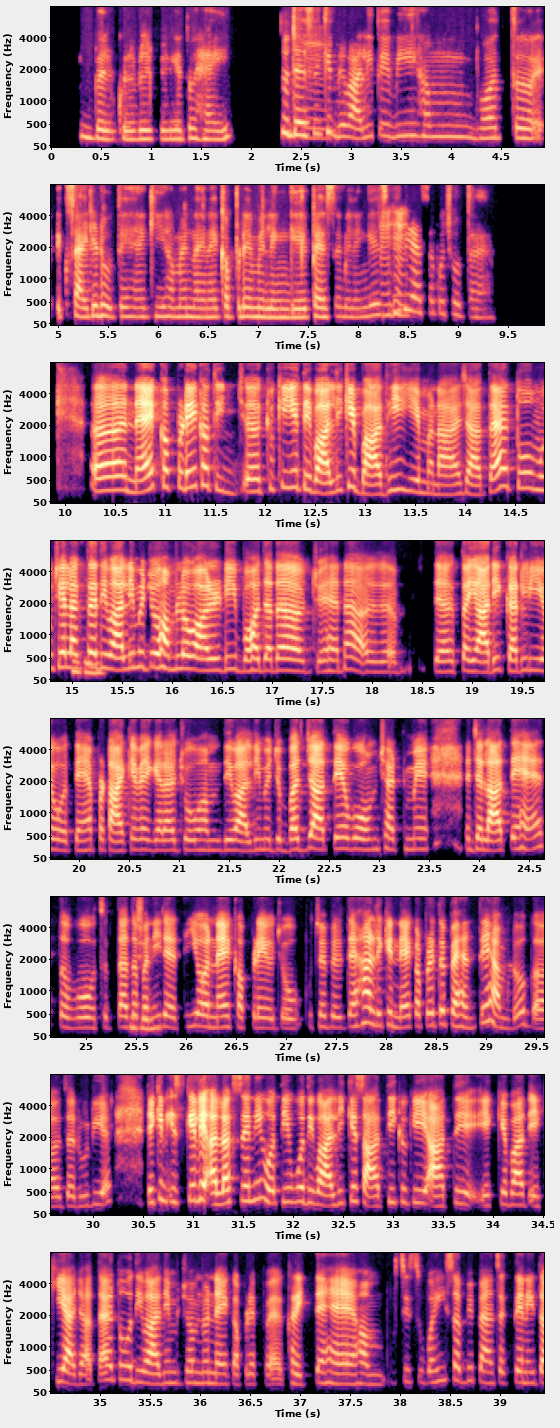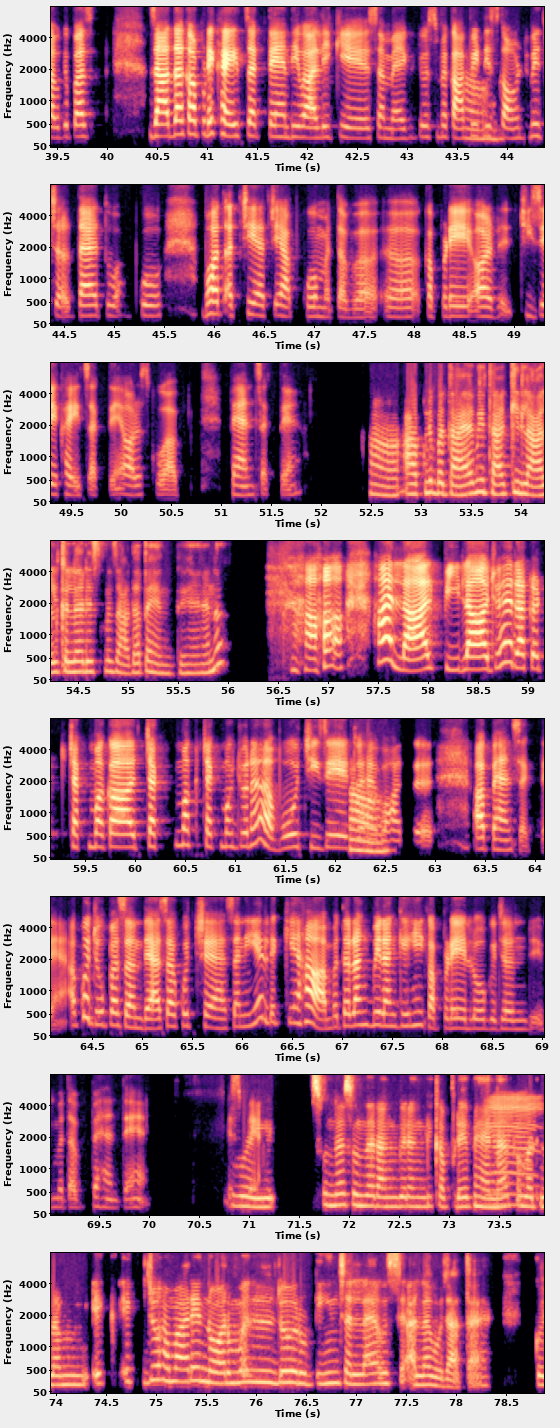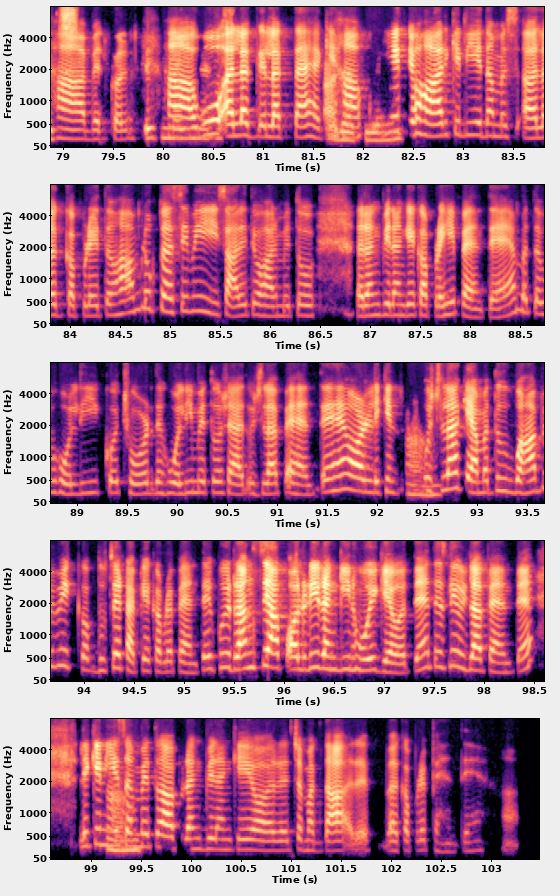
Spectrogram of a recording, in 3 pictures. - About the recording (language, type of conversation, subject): Hindi, podcast, बचपन में आपके घर की कौन‑सी परंपरा का नाम आते ही आपको तुरंत याद आ जाती है?
- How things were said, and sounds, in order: in English: "एक्साइटेड"; in English: "ऑलरेडी"; in English: "डिस्काउंट"; in English: "कलर"; in English: "नॉर्मल"; in English: "रूटीन"; in English: "ऑलरेडी"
